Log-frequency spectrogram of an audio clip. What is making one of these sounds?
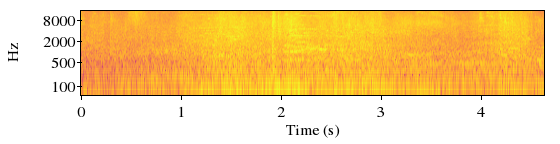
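Spell effects crackle and boom in a fierce fight.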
